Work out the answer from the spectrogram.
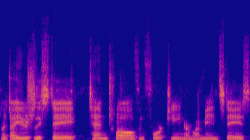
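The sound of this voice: At a fairly slow pace, the voice has a fairly bright tone and fairly even intonation. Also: man, fairly low pitch for a man.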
